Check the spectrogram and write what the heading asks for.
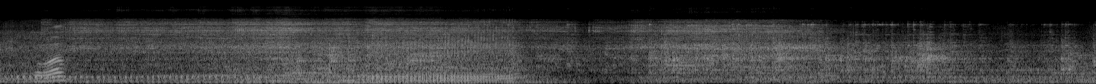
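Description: A small engine running for about five seconds, then a noisier stretch, with voices in the background.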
